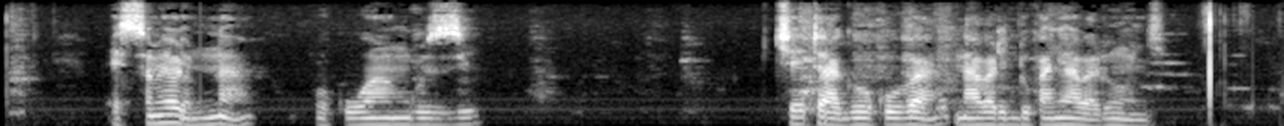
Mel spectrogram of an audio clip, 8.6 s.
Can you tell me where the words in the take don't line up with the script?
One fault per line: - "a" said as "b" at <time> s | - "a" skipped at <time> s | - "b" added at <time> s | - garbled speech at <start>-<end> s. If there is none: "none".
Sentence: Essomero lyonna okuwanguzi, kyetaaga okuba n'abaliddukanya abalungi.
none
